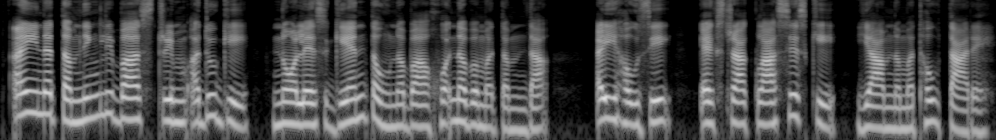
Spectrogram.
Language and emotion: Manipuri, neutral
